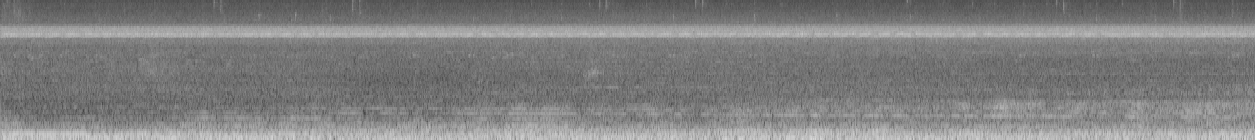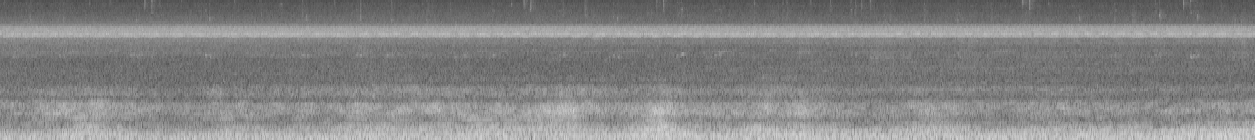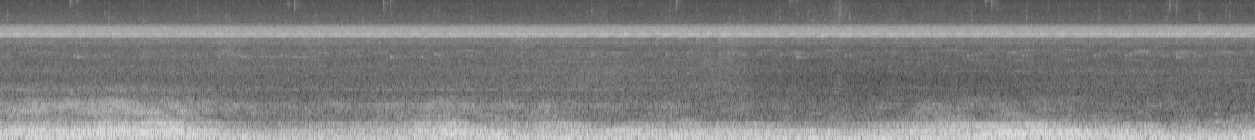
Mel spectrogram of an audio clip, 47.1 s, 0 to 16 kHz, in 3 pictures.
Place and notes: Paulding Ave, Northvale, NJ, USA - Neighborhood Ambience
This is a recording of the general ambience surrounding the neighborhood, as captured from a house on Paulding Avenue. Insects are heard throughout the recording, along with the occasional car, planes passing overhead, and the droning of a leaf blower in the background.
[Tascam Dr-100mkiii w/ Primo EM-272 omni mics]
